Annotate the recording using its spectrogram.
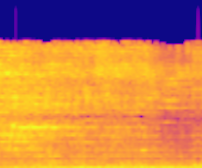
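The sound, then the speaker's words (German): Loud, continuous rumble of freight wagons rolling through a rail yard (Rangierbahnhof), with thin, high-pitched squeals ringing steadily above the noise throughout from track brakes mounted between the switches, which stop the wagons rolling down the hump too fast; no voices. “So ein Rangierbahnhof macht ziemlich Lärm, vor allem die Bremsen, die zwischen den einzelnen Weichen montiert sind.”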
